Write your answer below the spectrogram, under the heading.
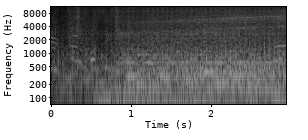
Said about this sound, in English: With the cargo of children waving goodbye, the choppers slowly take to the sky.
